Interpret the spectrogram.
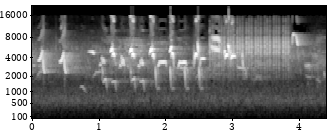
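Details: European pied flycatcher singing near Bryansk, with sweet high notes in quick succession, paired falling whistles first, then a lively series of short clear notes, ending in a faster trill; quiet background.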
